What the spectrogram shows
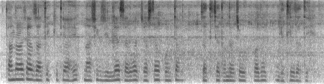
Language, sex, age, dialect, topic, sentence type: Marathi, male, 18-24, Northern Konkan, agriculture, question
